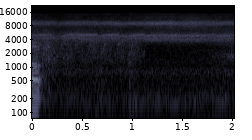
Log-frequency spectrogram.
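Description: Insects chirring steadily in the background, several high-pitched tones held without a break.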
